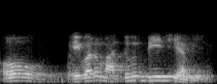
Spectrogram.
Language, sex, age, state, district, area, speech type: Bengali, male, 18-30, West Bengal, Purulia, urban, conversation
